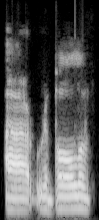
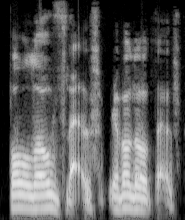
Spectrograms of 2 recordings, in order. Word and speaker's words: Rybolovlev: In 2008, he sold a 6-acre Palm Beach piece of real estate to a Russian billionaire, Dmitry Rybolovlev. I got the name wrong, Rybolovlev.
